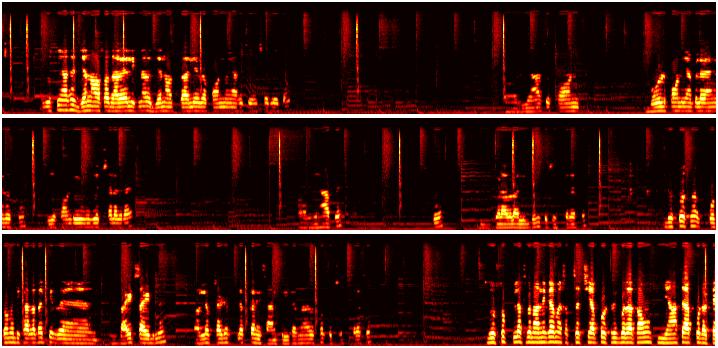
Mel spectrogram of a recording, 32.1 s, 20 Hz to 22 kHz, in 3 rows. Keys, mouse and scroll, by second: 0.2 c, 0.4 click, 5.3 click, 7.5 click, 11.1-18.3 drag, 18.5 shift+c, 18.6 click, 19.9 Up, 21.7 shift+click, 21.9 c, 22.0 click, 25.0 click, 26.8 Down, 32.0 click.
